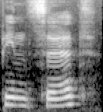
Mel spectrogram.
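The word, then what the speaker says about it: пинцет: word is pin set here's the word pin set pin set with the stress on the second syllable so once again plastic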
